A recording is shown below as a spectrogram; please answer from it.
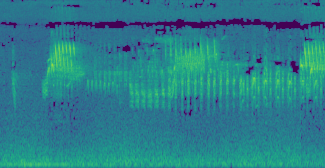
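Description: Birdsong: a short, rapid trill about a second in, then a longer trill of fast repeated high notes from about two and a half seconds until near the end.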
